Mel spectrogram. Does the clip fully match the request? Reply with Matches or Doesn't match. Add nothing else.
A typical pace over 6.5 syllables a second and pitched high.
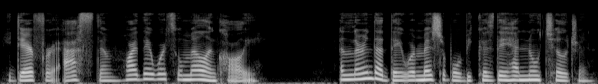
Matches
